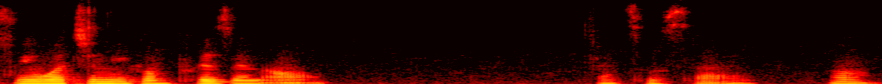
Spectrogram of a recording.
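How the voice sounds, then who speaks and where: A woman's voice: low-pitched, little pitch movement, a little slow, gravelly, warm tone, breathy edge, lo-fi sound. A woman from Nigeria, sleepily hosting a live trivia stream and patiently repeating each question for her viewers. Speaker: livestream quiz host.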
